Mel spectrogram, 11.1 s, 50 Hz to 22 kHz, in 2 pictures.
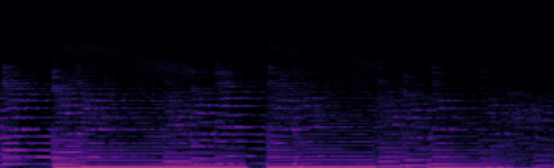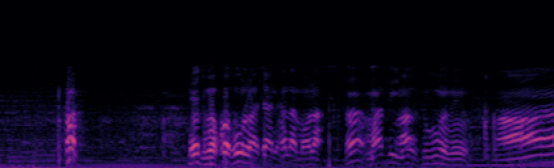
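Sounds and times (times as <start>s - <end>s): background music: 0.0s - 8.0s.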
